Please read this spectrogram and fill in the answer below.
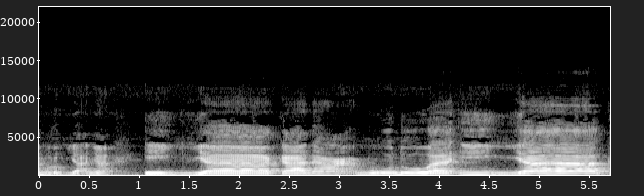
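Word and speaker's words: نعبد: lagi iyaka naudu nah ini kesalahan pemula ini terkadang membaca huruf du ya nabudu Dya dipanjangkan ditambah huruf wau sukun ya jadi panjang nabudu iaka naudu tidak tidaklah seperti itu teman ya Jadi huruf du itu adalah ee pendek tidaklah panjang ya Jadi harus dibaca agak lebih cepat iyaka na'budu wa iya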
